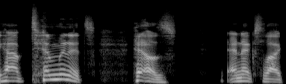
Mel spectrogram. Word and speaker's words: Nextlight: NX light. Could you tell us how do you pronounce it? NX light. Is that right? Or next light? Uh, next light. Sure. Okay. Yeah. Next light as in NXT Li T.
